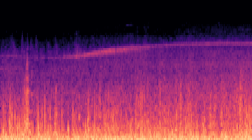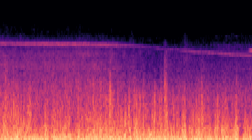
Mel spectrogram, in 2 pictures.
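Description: Wind buffeting the microphone of a camera in a moving car, a steady low rumble with rapid flutter over road noise. A thin high whine glides up about a second in and back down near the end.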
